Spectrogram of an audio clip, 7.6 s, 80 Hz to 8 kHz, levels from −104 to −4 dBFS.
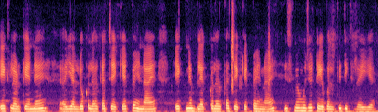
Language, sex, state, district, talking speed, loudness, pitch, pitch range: Hindi, female, Uttar Pradesh, Jyotiba Phule Nagar, 200 wpm, -15 LUFS, 170 Hz, 160-180 Hz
